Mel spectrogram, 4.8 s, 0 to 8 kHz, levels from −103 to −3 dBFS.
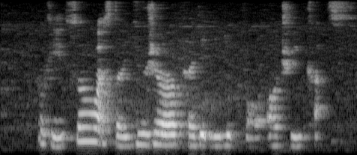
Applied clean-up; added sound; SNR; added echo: classical method log-MMSE.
